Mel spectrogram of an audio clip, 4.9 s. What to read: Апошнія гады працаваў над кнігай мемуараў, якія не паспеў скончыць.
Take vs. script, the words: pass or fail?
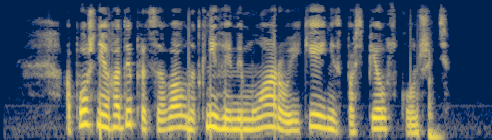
pass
